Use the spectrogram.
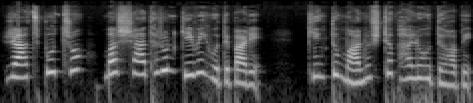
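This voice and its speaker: A woman's voice: high voice, big pitch swings, normal speed, no echo, clean studio sound. A woman storyteller voicing a strong-willed young princess in a declarative storybook delivery. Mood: insistent.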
